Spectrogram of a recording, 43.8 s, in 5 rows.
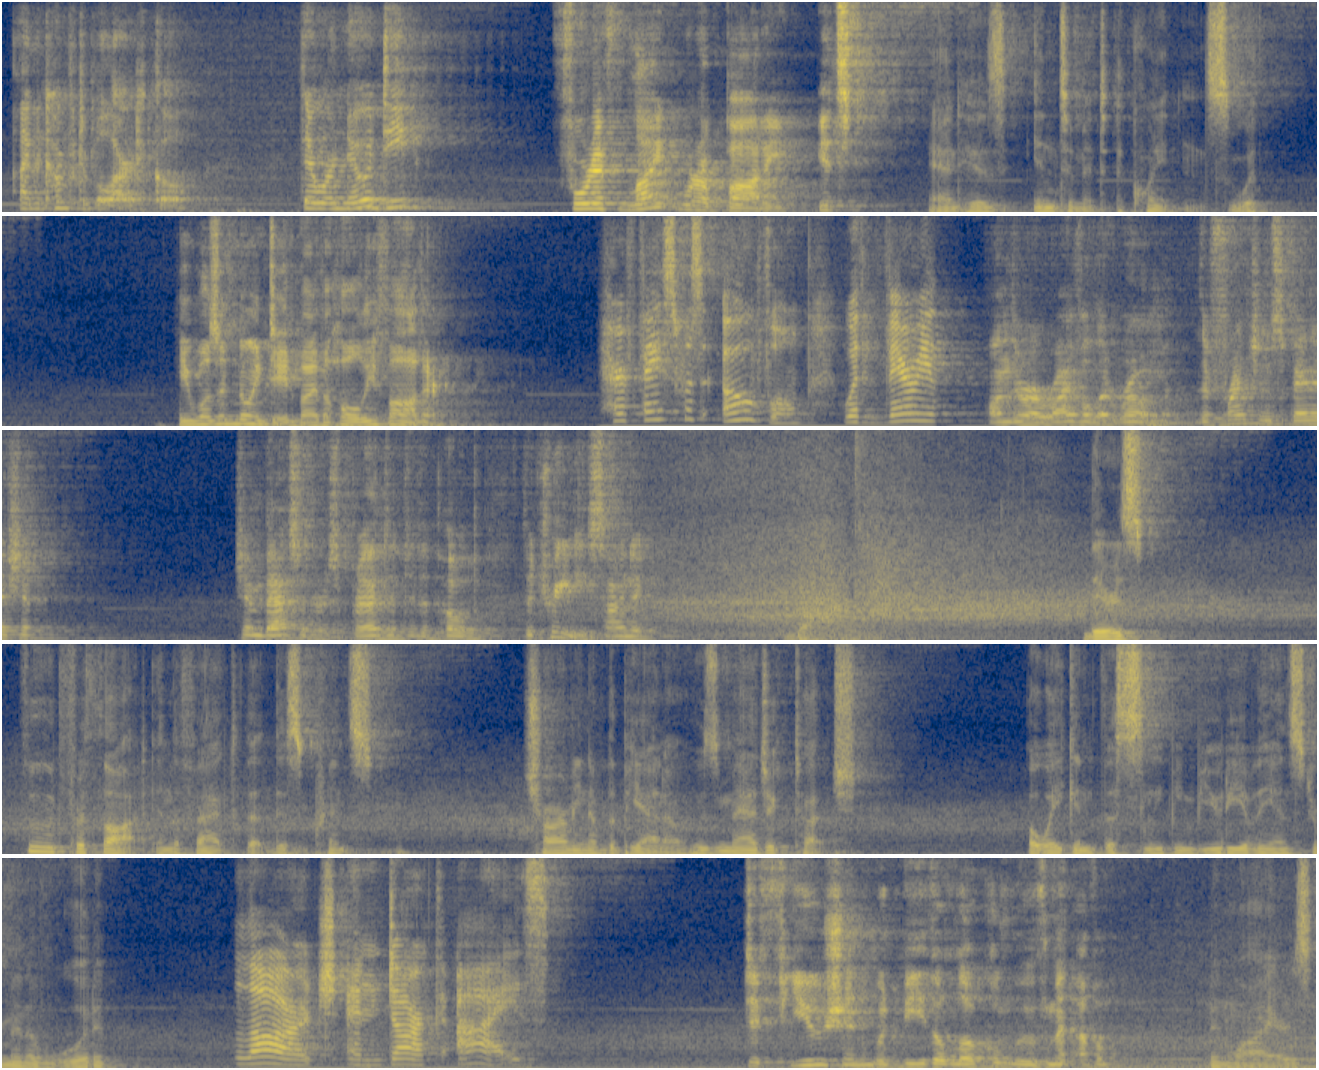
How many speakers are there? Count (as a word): six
